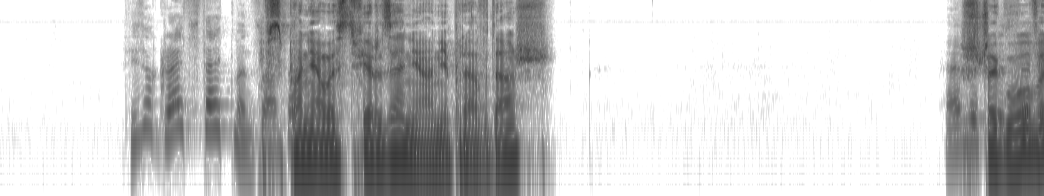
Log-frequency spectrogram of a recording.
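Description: An elderly man speaks with animation through a headset microphone.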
